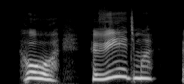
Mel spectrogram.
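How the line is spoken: Joyful reply. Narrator (Russian): радостно отозвался он

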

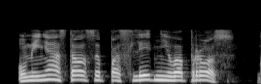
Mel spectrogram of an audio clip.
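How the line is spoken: Loud shout to everyone. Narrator (Russian): громко крикнул Хохошуткин, обращаясь ко всем

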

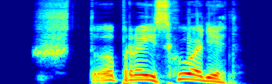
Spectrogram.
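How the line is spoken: Strained, forced out. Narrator (Russian): наконец выдавил он

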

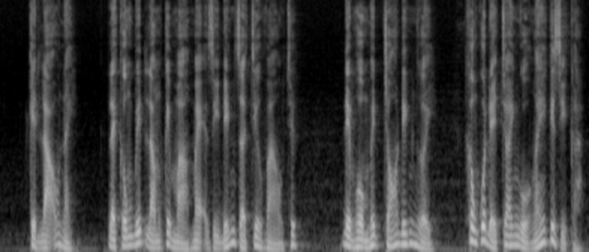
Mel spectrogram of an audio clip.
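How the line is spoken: Grumbling mutter. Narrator (Vietnamese): Miệng bà lầm bầm nói

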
